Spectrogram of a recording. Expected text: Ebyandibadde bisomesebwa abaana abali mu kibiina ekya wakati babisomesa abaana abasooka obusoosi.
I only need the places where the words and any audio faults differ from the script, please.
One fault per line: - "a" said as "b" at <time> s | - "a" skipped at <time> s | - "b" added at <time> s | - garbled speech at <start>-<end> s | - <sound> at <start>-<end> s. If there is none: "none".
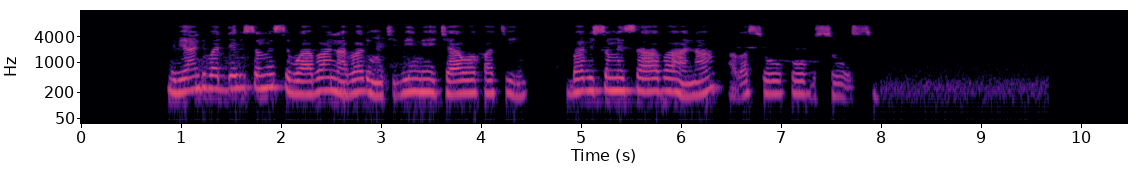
none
